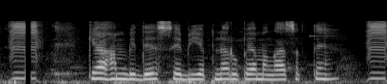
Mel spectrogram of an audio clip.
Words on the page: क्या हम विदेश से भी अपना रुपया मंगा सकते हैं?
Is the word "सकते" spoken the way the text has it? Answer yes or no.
yes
